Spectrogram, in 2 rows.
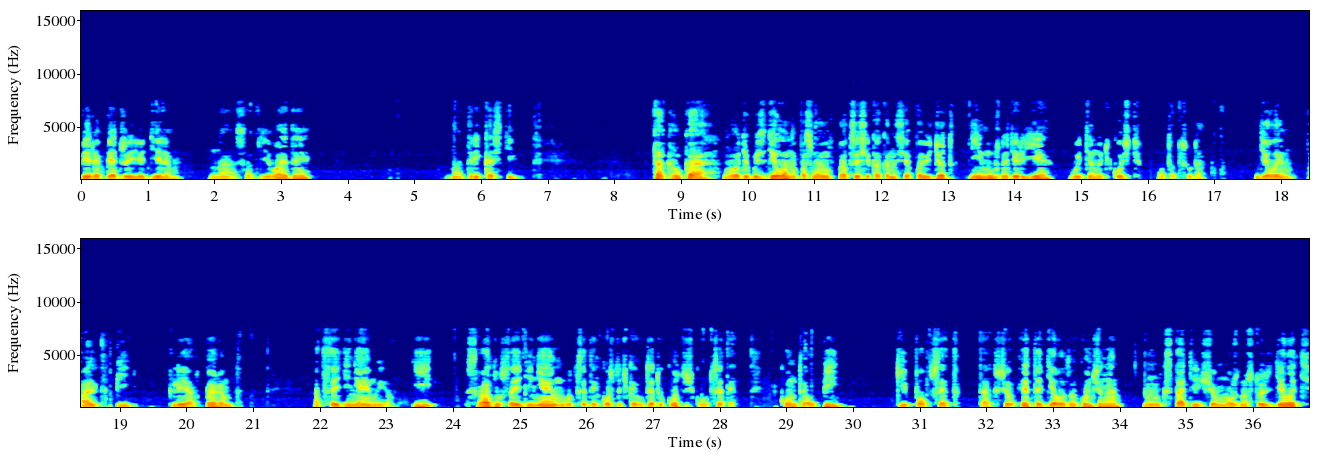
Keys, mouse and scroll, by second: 1.1 click, 4.5 click, 5.6 middle click, 6.6-7.9 scroll down 5, 7.9 middle click, 12.3 click, 13.9 e, 16.9 click, 18.7 alt+p, 22.6 middle click, 22.6-24.3 scroll up 1, 24.5 shift+middle click, 25.2-25.6 scroll up 1, 26.1 click, 27.7 shift+click, 29.3 ctrl+p, 31.7-32.3 scroll down 3, 32.3 middle click, 35.9 click.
